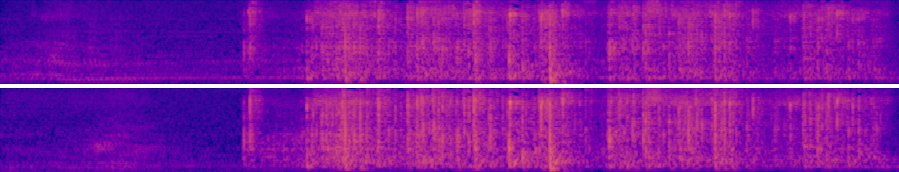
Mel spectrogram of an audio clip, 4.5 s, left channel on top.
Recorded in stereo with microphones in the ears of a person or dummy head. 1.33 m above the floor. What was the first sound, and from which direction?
Crumpling, 20° right (ahead or behind).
